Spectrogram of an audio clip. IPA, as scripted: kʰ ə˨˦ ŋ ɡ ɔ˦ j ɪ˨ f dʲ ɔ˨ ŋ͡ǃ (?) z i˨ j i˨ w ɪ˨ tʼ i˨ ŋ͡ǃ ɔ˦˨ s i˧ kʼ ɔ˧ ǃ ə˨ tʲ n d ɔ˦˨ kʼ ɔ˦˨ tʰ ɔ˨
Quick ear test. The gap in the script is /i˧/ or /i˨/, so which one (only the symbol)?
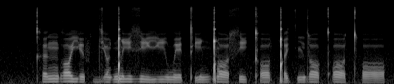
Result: i˧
